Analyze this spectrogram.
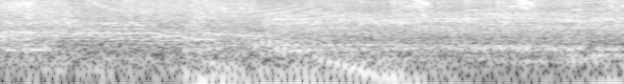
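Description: A deep explosion booms.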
